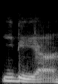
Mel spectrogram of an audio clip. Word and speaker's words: Idea: a gothic fetish bar named idia it's spelled like idea i-d-e-a and it's in kobe and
